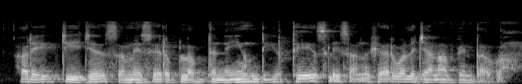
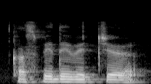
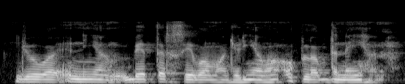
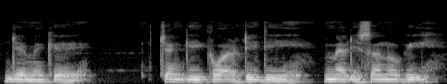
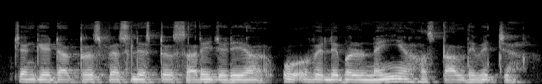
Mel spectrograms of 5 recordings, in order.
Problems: none marked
